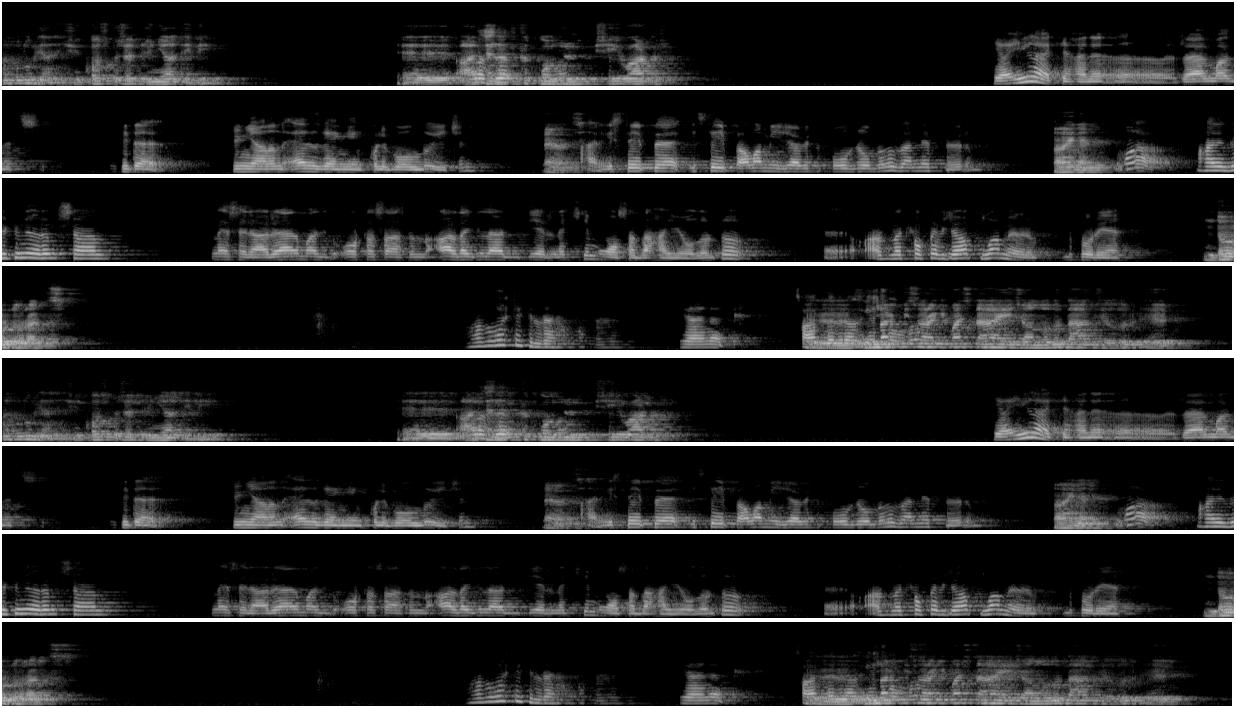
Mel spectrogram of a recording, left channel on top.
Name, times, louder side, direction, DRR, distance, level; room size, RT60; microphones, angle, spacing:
voice 1, 0.0-2.1 4.0-6.7 17.7-18.2 22.8-23.4 36.7-37.6 45.0-48.6, left 1 dB, 45° left, 6 dB, 6.9 m, -27 dB
voice 2, 4.6-5.1 5.4-5.7 9.9-12.7 13.5-13.9 14.6-17.0 17.8-22.1 23.4-24.0 24.3-25.7 26.7-32.1 32.9-35.0 35.3-35.8 41.6-43.1 43.7-44.2 45.0-46.2, left 2 dB, 80° left, 9 dB, 2.0 m, -27 dB
27.5 x 22.0 x 9.8 m, 0.85 s
head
